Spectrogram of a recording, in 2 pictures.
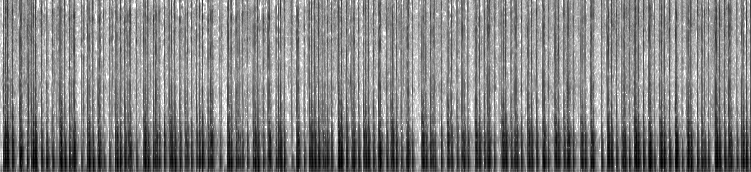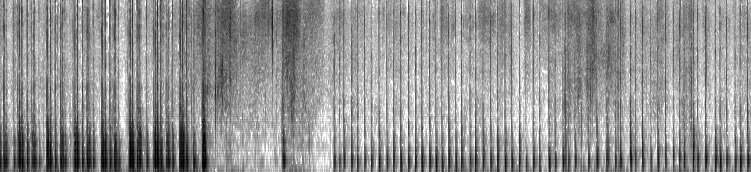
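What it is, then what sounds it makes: Hardcover book tapped. Short nails tap and scratch the cover and spine of a large green hardcover book in a quick, uneven stream of dull, low knocks. The tapping pauses briefly just before the ten-second mark, then picks up again at a similar pace until the end.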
